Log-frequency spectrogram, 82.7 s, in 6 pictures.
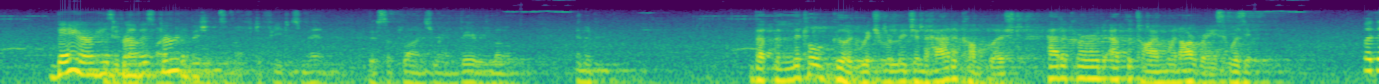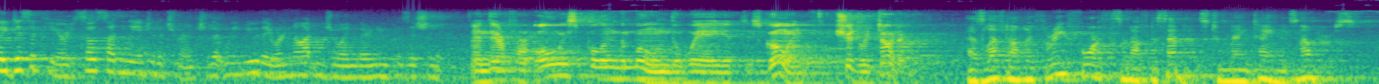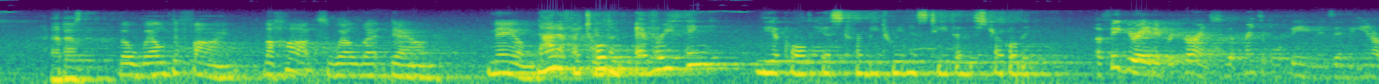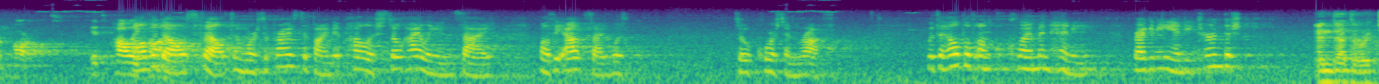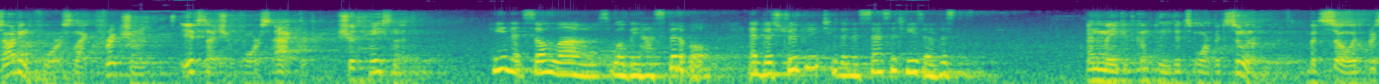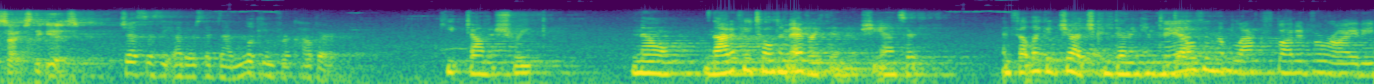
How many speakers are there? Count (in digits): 10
